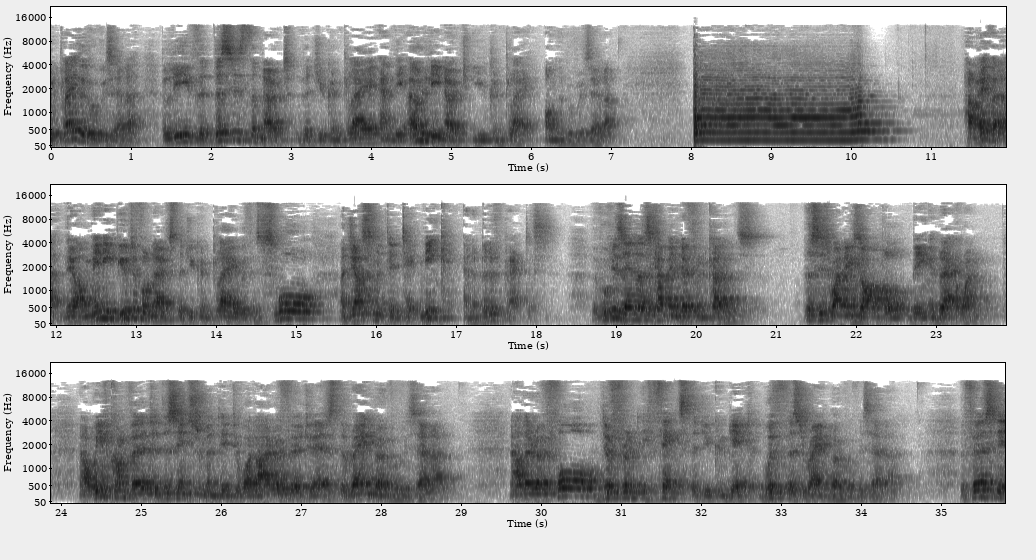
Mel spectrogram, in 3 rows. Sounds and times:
Speech: 0:00.0 - 0:07.1, 0:11.4 - 0:29.0, 0:29.6 - 0:34.6, 0:35.2 - 0:35.8.

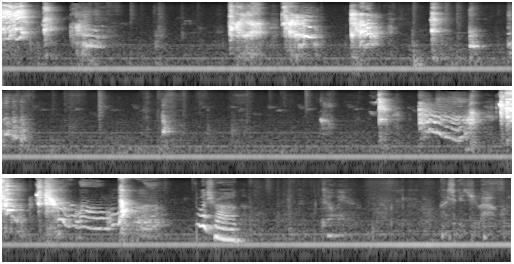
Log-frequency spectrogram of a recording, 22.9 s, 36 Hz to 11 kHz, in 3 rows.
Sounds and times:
Animal: 0:03.4 - 0:08.9, 0:12.3 - 0:17.8
Speech: 0:18.2 - 0:19.0.

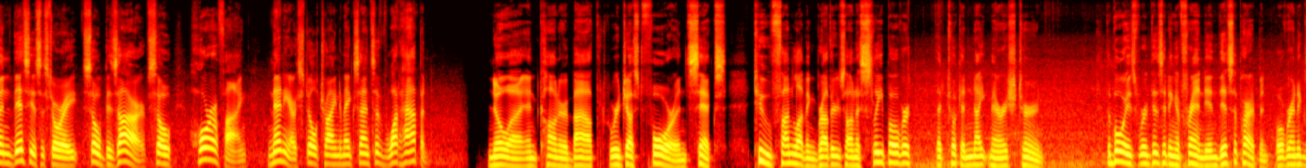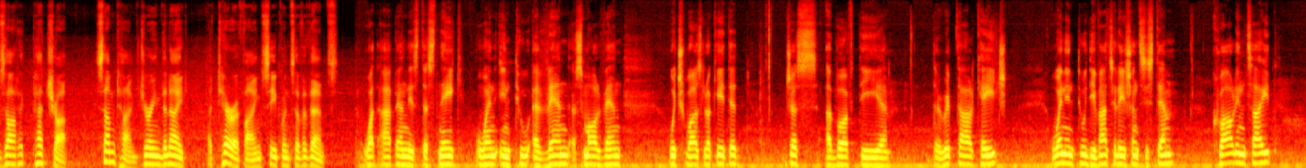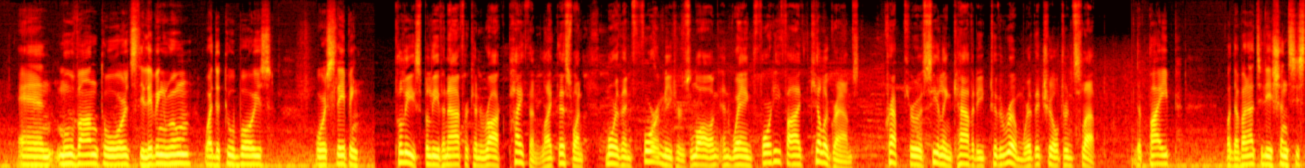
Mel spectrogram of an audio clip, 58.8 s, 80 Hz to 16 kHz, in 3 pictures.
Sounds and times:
Speech: 0:00.0 - 0:06.4, 0:07.4 - 0:15.7, 0:16.6 - 0:29.0, 0:29.6 - 0:30.7, 0:31.4 - 0:33.0, 0:33.6 - 0:34.7, 0:35.4 - 0:38.8, 0:39.4 - 0:43.3, 0:43.9 - 0:55.6, 0:56.2 - 0:56.9, 0:57.6 - 0:58.7.

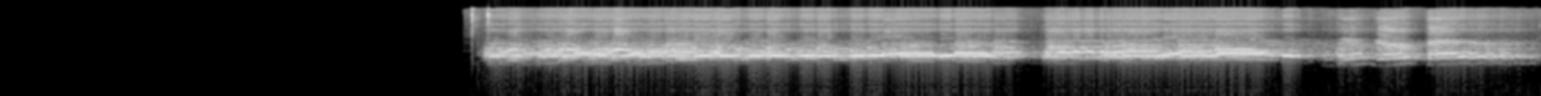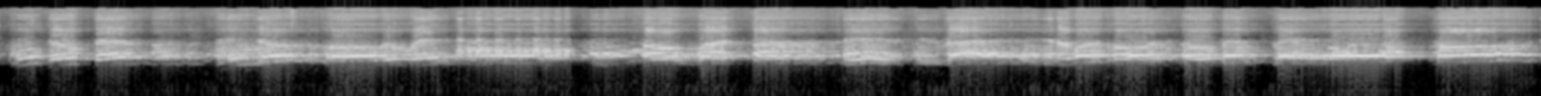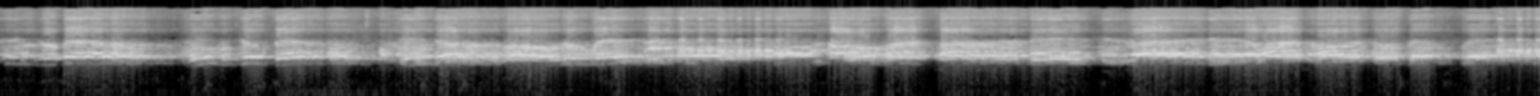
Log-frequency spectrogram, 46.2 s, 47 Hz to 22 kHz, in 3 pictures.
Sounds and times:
Synthetic singing: 0:04.8 - 0:46.2.

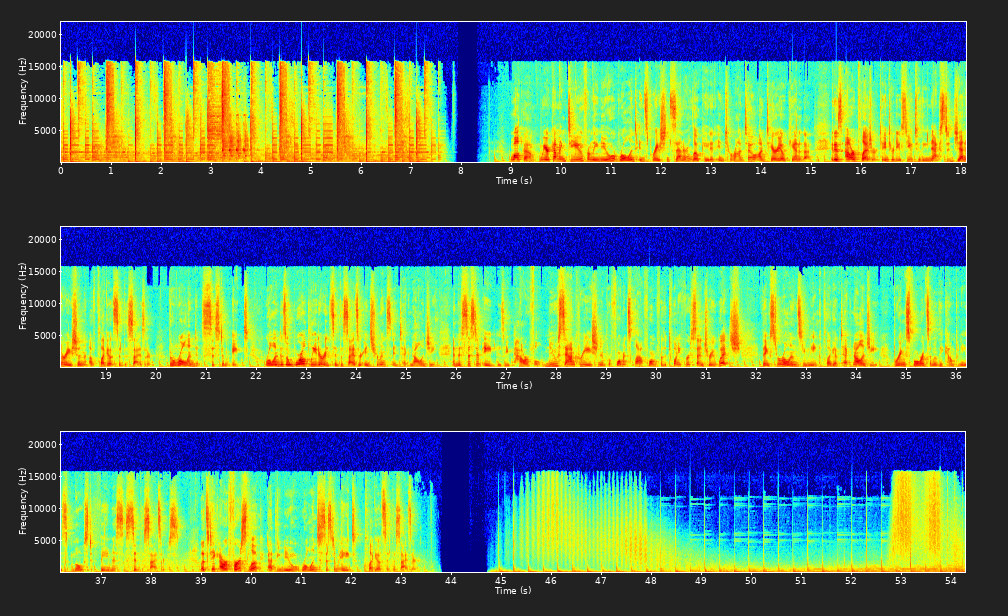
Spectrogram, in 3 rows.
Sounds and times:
Music: 0:00.0 - 0:43.8, 0:44.7 - 0:54.2
Speech: 0:09.0 - 0:43.4.

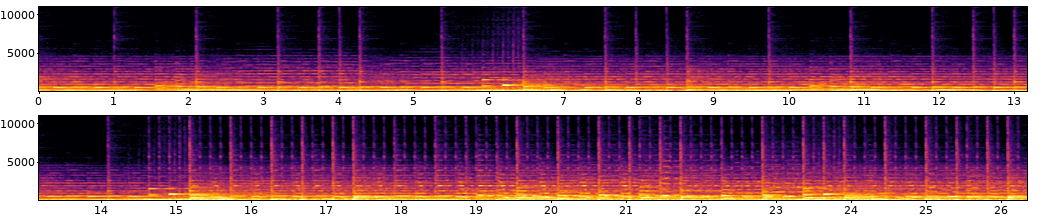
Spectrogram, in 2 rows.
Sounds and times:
Music: 0:00.0 - 0:26.3.

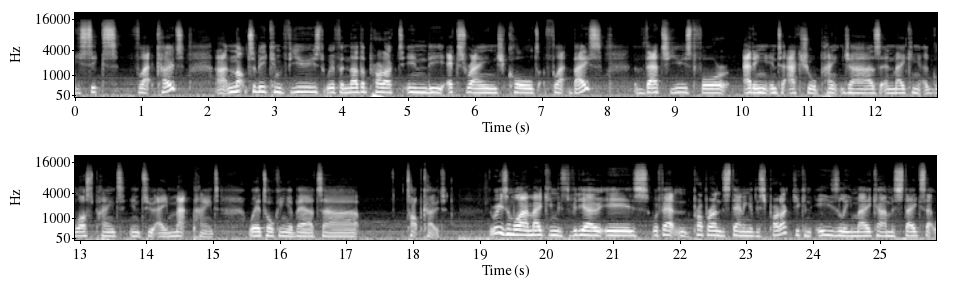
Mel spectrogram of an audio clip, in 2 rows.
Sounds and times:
Speech: 0:00.0 - 0:17.2, 0:17.9 - 0:18.6, 0:19.2 - 0:25.8.

